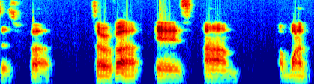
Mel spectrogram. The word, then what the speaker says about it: pho: So a lot of people know about pho, which a lot of people pronounce as pho, but I think in Vietnam it should be pronounced as pho.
